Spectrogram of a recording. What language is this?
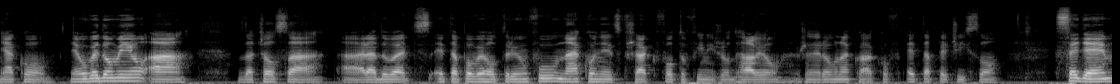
Slovak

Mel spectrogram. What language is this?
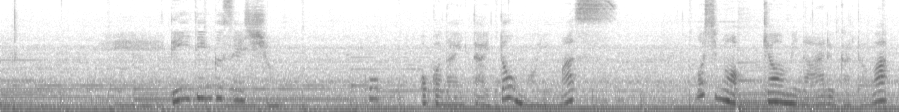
Japanese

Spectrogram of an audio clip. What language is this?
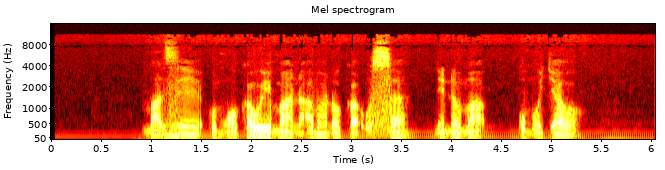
Kinyarwanda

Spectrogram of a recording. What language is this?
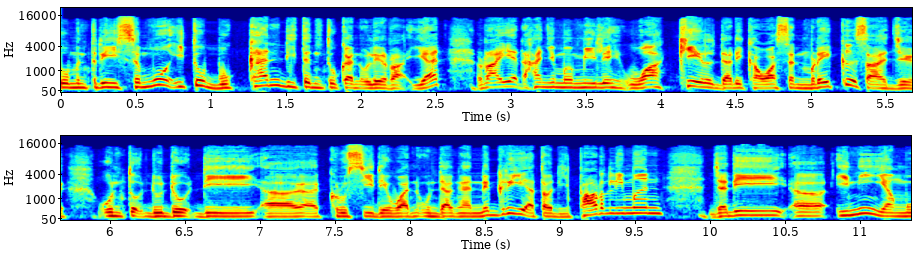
Malay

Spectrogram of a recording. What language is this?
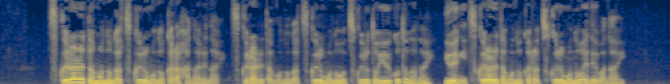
Japanese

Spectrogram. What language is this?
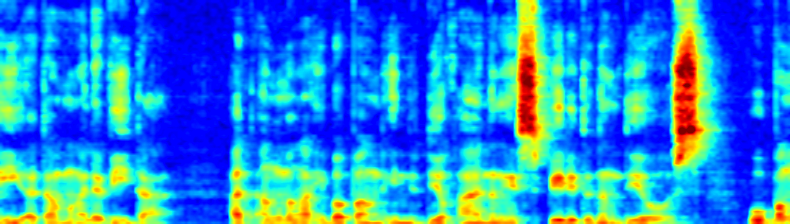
Filipino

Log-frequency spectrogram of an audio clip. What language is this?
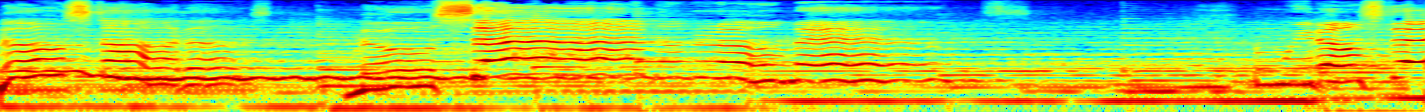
Greek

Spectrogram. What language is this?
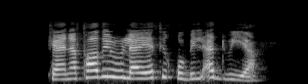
Arabic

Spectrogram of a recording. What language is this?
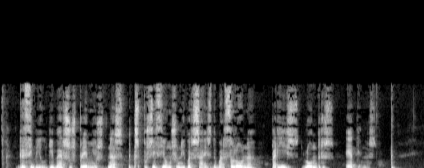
Galician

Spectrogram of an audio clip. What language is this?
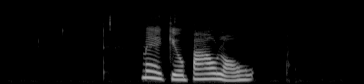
Cantonese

